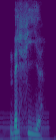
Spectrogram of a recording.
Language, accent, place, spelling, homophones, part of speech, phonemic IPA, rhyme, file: French, France, Lyon, belles-filles, belle-fille, noun, /bɛl.fij/, -ij, LL-Q150 (fra)-belles-filles.wav
- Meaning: plural of belle-fille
